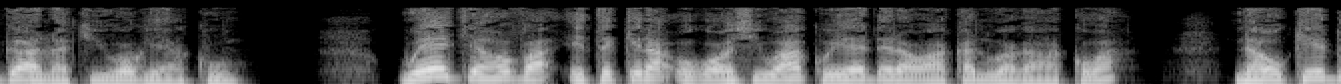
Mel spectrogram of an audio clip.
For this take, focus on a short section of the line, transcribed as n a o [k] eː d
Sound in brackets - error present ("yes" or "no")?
no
